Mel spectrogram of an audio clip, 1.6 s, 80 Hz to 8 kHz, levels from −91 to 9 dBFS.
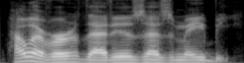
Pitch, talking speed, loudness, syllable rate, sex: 125 Hz, 220 wpm, -16 LUFS, 5.8 syllables/s, male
